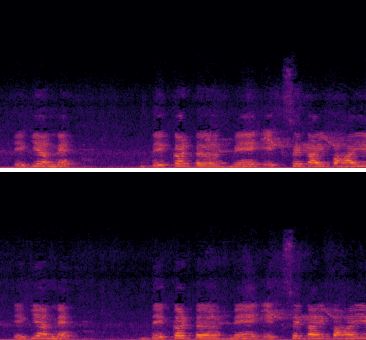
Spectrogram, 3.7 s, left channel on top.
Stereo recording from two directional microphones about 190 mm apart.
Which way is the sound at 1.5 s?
20° right (ahead or behind).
